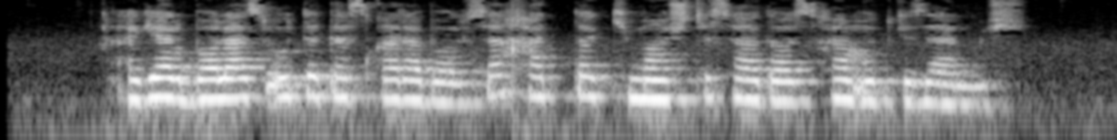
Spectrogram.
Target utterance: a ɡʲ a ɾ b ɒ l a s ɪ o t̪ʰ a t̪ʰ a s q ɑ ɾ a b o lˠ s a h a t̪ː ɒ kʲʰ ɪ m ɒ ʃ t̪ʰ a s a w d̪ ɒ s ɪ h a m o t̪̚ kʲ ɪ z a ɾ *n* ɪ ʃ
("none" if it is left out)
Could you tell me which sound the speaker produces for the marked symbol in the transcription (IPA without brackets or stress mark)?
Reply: m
